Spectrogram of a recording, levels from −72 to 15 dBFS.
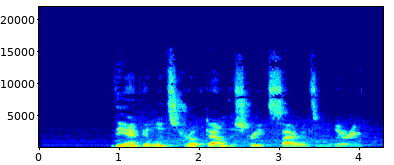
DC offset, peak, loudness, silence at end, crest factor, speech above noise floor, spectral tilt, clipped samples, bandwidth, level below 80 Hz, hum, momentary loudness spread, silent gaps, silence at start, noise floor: under 0.1%; 0 dBFS; -20 LUFS; 0.25 s; 20 dB; 37 dB; -3.5 dB/octave; under 0.1%; 15.5 kHz; -64 dBFS; none; 12 LU; none; 0.9 s; -56 dBFS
